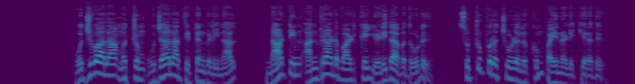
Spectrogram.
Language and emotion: Tamil, neutral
